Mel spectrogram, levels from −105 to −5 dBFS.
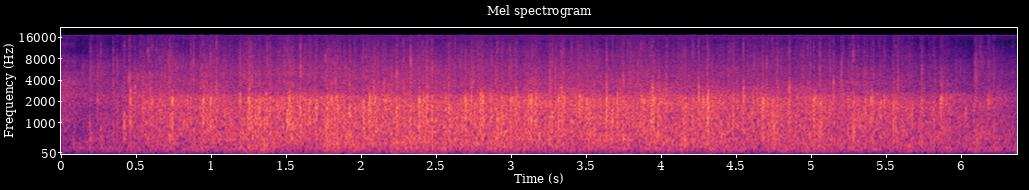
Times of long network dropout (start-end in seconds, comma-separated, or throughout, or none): none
